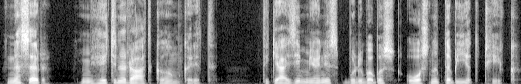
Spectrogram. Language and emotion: Kashmiri, sad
